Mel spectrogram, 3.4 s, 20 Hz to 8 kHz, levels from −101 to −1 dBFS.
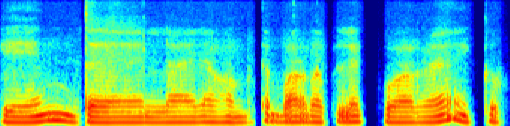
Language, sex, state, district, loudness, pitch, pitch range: Chakma, male, Tripura, Unakoti, -18 LUFS, 130 Hz, 125-145 Hz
